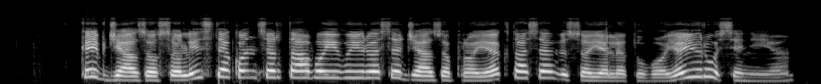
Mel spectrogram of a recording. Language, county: Lithuanian, Utena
